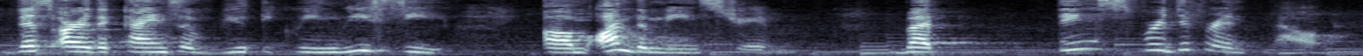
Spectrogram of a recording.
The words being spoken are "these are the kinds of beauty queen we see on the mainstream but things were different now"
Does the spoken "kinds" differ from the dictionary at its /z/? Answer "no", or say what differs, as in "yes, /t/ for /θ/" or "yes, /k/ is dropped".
yes, /s/ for /z/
